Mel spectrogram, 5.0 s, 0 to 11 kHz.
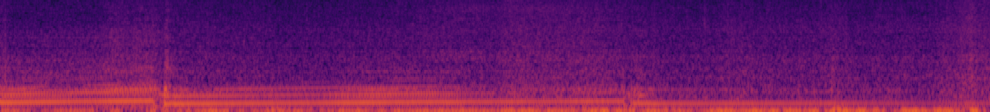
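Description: Porsche 911 GT3's flat-six engine pulling hard under acceleration, heard from inside the cabin. Its pitch climbs, drops sharply at an upshift about a second in, climbs again, and drops at a second upshift about three seconds in, then holds steady.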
